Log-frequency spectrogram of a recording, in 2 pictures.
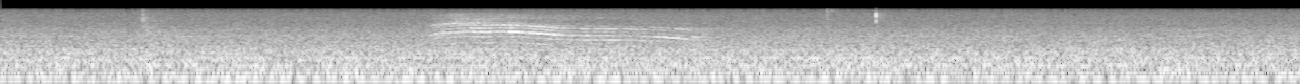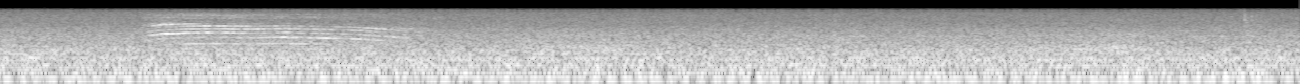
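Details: Chewbie, a two-year-old pet cat, playing with its owners indoors: two drawn-out, harmonic meows about five seconds apart, each sliding downward in pitch, over a steady background hiss.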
